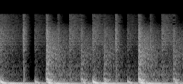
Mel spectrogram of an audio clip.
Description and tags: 130bpm drum loop
130 bpm drum loop made in FL studio 11
130-bpm, 130bpm, drum-loop, electronic, loop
